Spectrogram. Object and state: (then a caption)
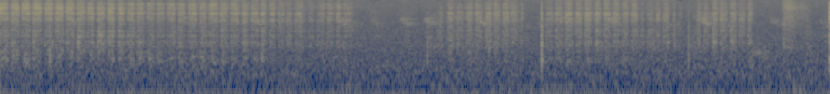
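Pencil shading on a paper sketchbook page. The side of a pencil lead is rubbed back and forth across a paper sketchbook page resting on a wooden desk to shade hair. It makes a steady, dry, scratchy rubbing with a soft hiss that rises and falls in quick, somewhat uneven strokes, each fading almost instantly.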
